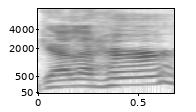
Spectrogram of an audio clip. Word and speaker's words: Gallagher: But they pronounce it Gallagher, and I'm like, well, then why is the other G in?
